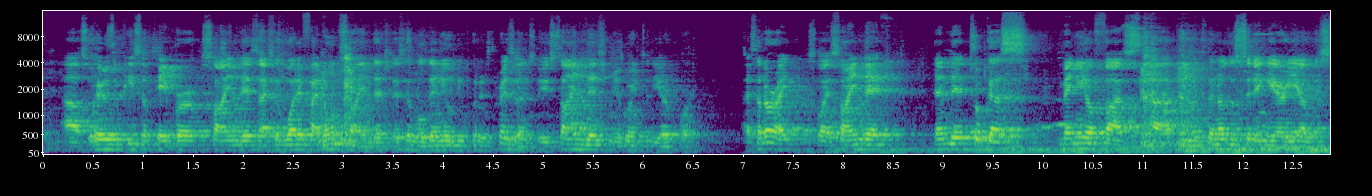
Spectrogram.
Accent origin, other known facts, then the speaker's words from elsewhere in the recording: Pakistan; born there; also born or lived in Qatar; They saw that I worked in Qatar. I was born in Pakistan, so that was kind of confusing for them.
